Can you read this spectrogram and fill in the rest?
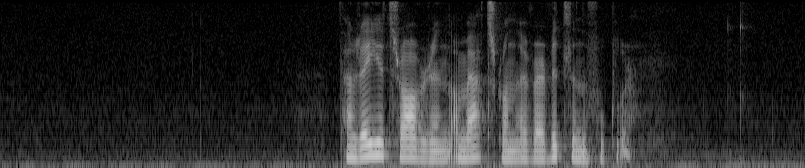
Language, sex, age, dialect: Faroese, female, 15-35, Norðurstreymoy/Eysturoy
